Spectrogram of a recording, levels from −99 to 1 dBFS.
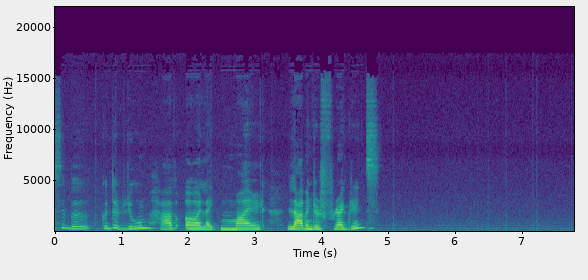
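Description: From 1.99 s to 4.73 s, automatic gain falling lowers the level by about 3 dB. Speech and room noise sink together, so the waveform envelope and the spectrogram's noise floor both taper gradually across that span.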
